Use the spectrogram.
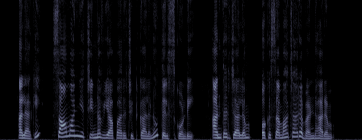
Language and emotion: Telugu, neutral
